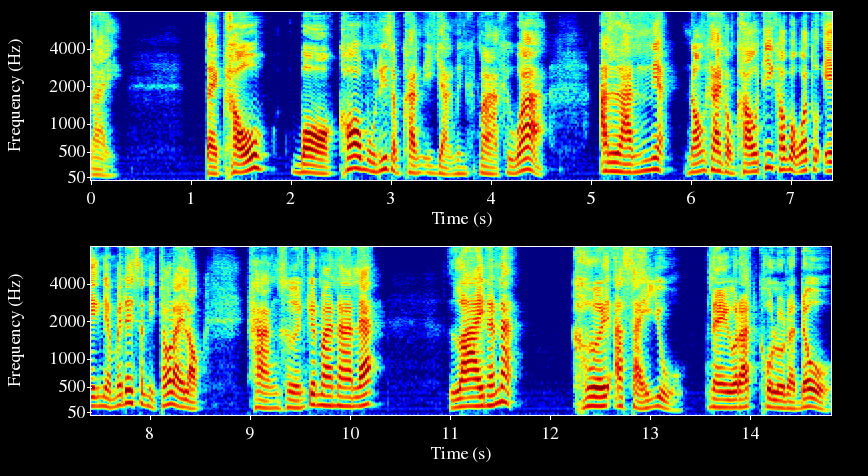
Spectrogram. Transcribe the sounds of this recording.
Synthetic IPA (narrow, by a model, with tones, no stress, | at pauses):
da̰˧j | t̪ɛː˨˩kʰa˦˥w | bɔː˨˩kʰːɔː˥˩muː˧nt̪i˥˩sa˩˦mkʰa˧nʔiː˨˩k̚jaː˨˩ŋnɯ˨ŋkʰɯ˥˩maː˧kʰɯː˧waː˥˩ | ʔa˧nla˦˥nːi˥˩ɐnɔː˦˥ŋt͡ɕʰaː˧jkʰɔː˩˦ŋkʰa˦˥wt̪ʰiː˥˩kʰa˦˥wbɔ˨˩kwa˥˩t̪u˧ɐʔeː˧ŋni˥˩ma˥˩jda˥˩jsa˧ni˨˩t̪ʰːa˥˩ɾa˨˩˦jlɔː˨˩k̚ | haː˨˩ŋhɤː˩˦nka˧nmaː˧naː˧nlɛ˦˥ʔ | laː˧jna˦˥nːʔa˨˩ | kʰɤː˧jʔaː˧sa˩˦jːuː˨˩ | na˧jɾa˦˥t̪̚kʰoː˧loː˧ɾaː˧doː˥˩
